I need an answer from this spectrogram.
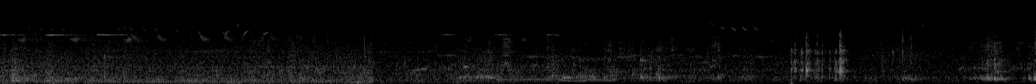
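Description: Small birds chirping in short, high twitters over a faint outdoor background, with a couple of louder short sounds near the end.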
